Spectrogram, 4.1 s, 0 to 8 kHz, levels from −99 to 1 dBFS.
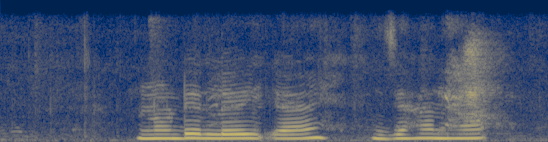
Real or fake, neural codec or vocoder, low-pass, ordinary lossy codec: real; none; 7.2 kHz; none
